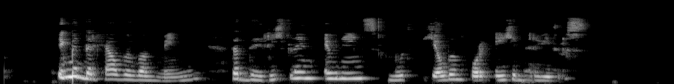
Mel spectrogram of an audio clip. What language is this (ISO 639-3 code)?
nld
